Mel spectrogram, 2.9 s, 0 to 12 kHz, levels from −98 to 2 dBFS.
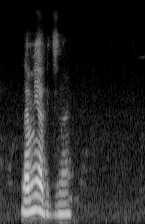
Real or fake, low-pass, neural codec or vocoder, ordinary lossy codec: real; 7.2 kHz; none; Opus, 24 kbps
